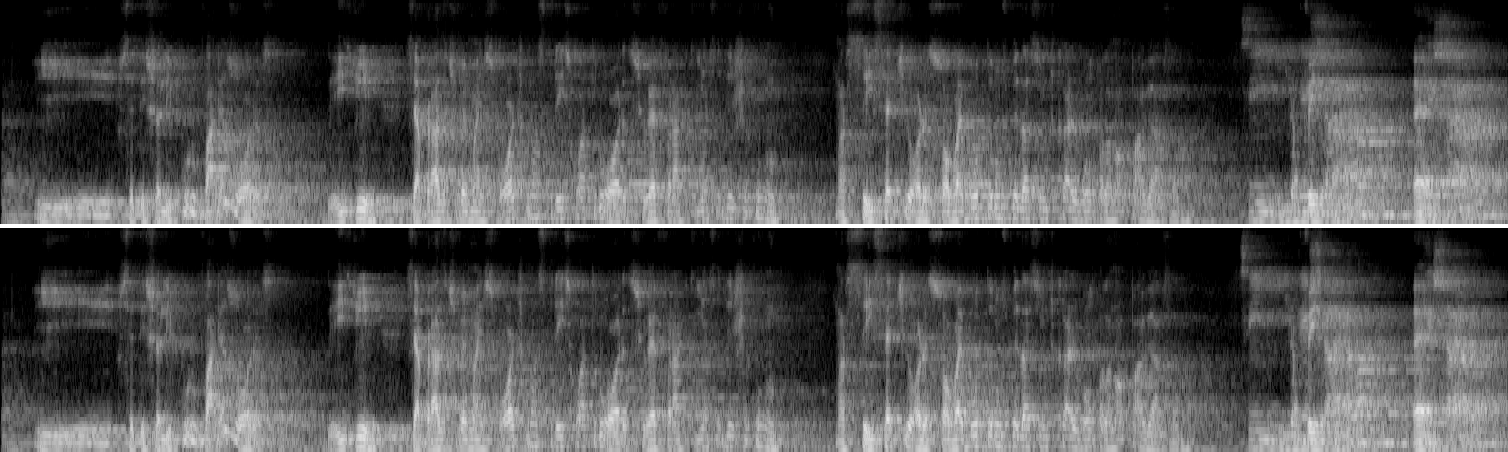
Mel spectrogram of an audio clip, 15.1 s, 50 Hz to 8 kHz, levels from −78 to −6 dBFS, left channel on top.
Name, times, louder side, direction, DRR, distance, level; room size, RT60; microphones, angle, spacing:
voice 1, 0.3-2.7 3.2-7.8 8.3-11.9 12.9-13.5 14.1-14.4, right 1 dB, 10° right, 3 dB, 0.4 m, -23 dB
voice 2, 12.4-13.9 14.2-14.9, right 1 dB, 55° right, -2 dB, 1.9 m, -24 dB
12.0 x 5.1 x 8.2 m, 2.7 s
head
